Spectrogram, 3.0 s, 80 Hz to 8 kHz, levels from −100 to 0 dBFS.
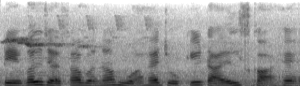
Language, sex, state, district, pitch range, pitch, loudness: Hindi, female, Haryana, Rohtak, 195-225 Hz, 210 Hz, -17 LUFS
